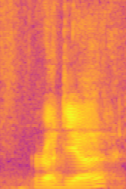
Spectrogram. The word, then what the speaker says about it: Rudyard: Rudyard. – Rudyard. Is that how you say it? – Yeah.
